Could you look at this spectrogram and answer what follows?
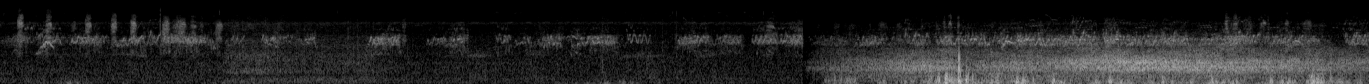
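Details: A wild budgerigar flock beside the Old South Road on Easter Saturday 2014 chatters with fast, high chirps and warbles, with cockatiels, a passing car and wind also heard; loud wind then takes over.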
